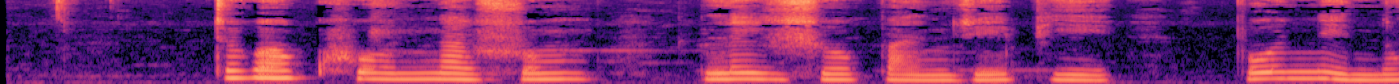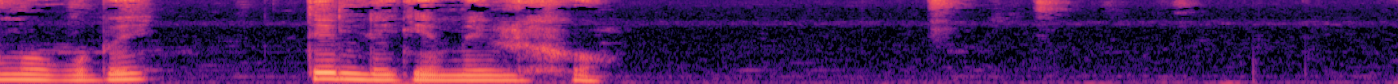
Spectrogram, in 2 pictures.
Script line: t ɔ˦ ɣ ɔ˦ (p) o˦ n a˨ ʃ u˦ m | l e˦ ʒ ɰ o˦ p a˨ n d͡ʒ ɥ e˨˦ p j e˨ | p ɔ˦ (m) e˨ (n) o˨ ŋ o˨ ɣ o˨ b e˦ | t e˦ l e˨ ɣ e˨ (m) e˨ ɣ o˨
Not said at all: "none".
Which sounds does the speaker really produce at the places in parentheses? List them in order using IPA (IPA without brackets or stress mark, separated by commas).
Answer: k, n, n, m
